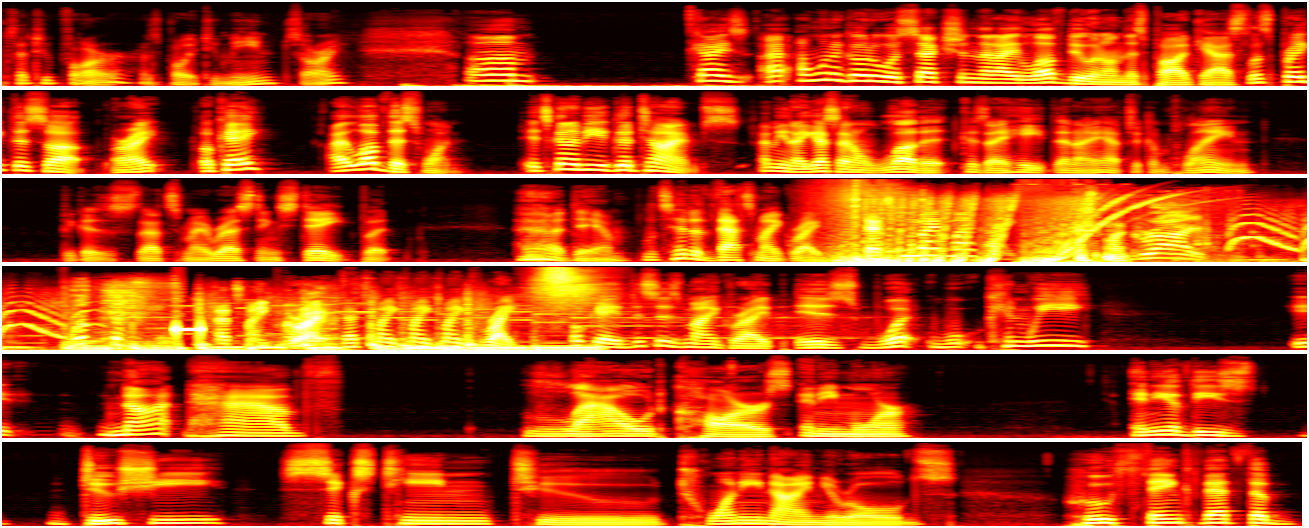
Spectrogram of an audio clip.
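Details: Stuttering in an adult man who stutters, hosting his own podcast.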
